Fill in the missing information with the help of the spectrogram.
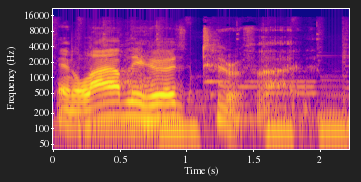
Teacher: in Southern speech, I is a one-part vowel in many cases, sounding more like ah than I. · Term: I ungliding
